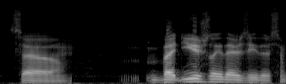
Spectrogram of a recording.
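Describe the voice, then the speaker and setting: A fairly low-pitched man at a moderate pace, with music in the background. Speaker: gaming youtuber. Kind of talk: tutorial. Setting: home. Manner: monotone; halting.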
